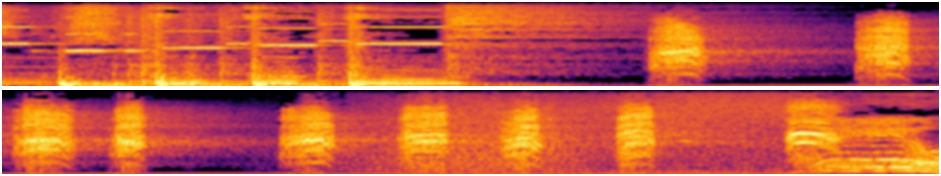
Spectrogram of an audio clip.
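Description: A raven caws about ten times in harsh, raspy bursts, spaced irregularly and loud, after a brief stretch of tonal, melodic sounds at the start.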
